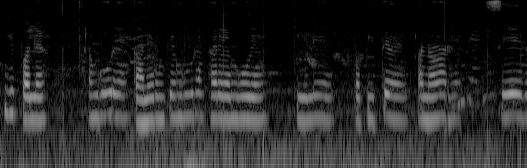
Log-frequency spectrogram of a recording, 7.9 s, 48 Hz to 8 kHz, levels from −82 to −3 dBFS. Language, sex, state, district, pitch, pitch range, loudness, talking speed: Hindi, female, Uttar Pradesh, Muzaffarnagar, 215 Hz, 205-225 Hz, -45 LUFS, 160 wpm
